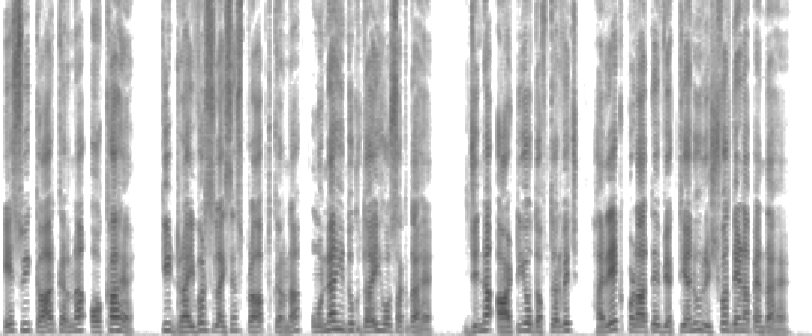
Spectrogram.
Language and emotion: Punjabi, disgusted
